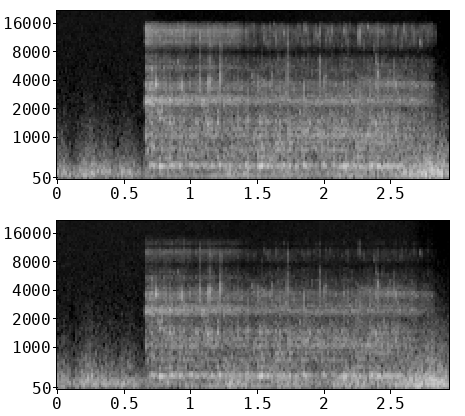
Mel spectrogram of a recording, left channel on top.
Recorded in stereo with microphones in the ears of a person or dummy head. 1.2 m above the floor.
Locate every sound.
0.7 s a running tap: 20° left (ahead or behind)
